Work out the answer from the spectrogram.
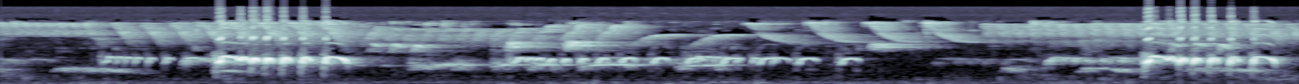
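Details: Local wild zebra dove from Indonesia singing, used as a lure to provoke other doves into song: rapid rolling series of low cooing notes in bursts, with busy high chirping and twittering from other birds throughout.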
